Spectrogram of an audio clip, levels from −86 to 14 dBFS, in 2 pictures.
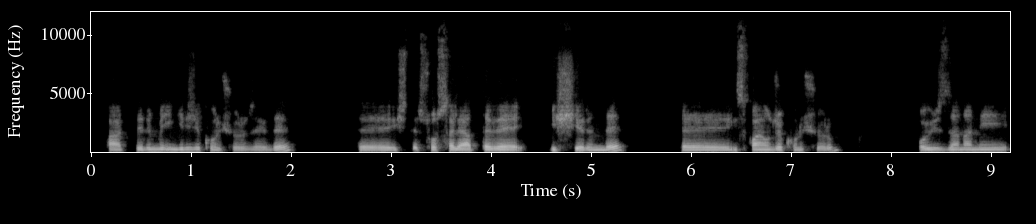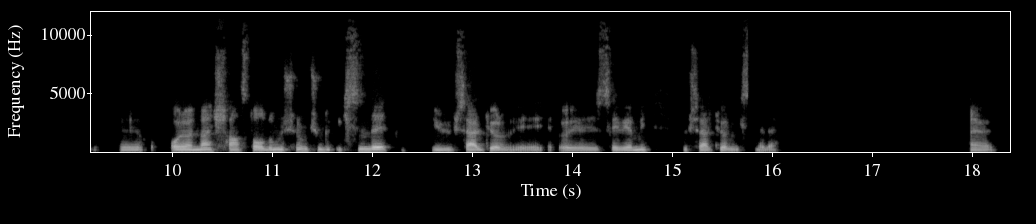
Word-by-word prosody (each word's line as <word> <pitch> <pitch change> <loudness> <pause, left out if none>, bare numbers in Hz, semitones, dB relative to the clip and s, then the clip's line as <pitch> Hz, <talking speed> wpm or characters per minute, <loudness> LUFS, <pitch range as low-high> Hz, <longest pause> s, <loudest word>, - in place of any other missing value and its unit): Partnerimle 125 +5 0
İngilizce 135 +1 +1
konuşuyoruz 95 -6 -6
evde. 90 -1 0 0.7
Eee, 100 +1 +3
işte, - - -4
sosyal 115 +1 +1
hayatta 115 0 +5
ve 120 -1 +5 0.3
iş - - -1
yerinde, 110 -2 +4 0.6
eee, 110 0 +3
İspanyolca 120 -2 +2
konuşuyorum. 100 -3 -6 0.8
O 120 - +3
yüzden, 125 +1 0
hani, 130 0 0 0.3
eee, 110 0 -3 0.3
o 125 - +4
yönden 125 +1 +3
şanslı 120 -2 -1
olduğumu 120 +3 +2
düşünüyorum. 140 +3 -4
Çünkü 125 -1 -5
ikisini 145 +1 -3
de 150 +1 +7 0.4
yükseltiyoru 115 -2 0
eee, - - -6 0.2
eee, 100 -1 -3
seviyemi 105 +5 -1 0.3
yükseltiyorum 105 -2 -3
ikisinde - - -11
de. - - -8 1.9
Evet. 100 -4 -5
115 Hz, 110 wpm, -24 LUFS, 105-125 Hz, 1.9 s, de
